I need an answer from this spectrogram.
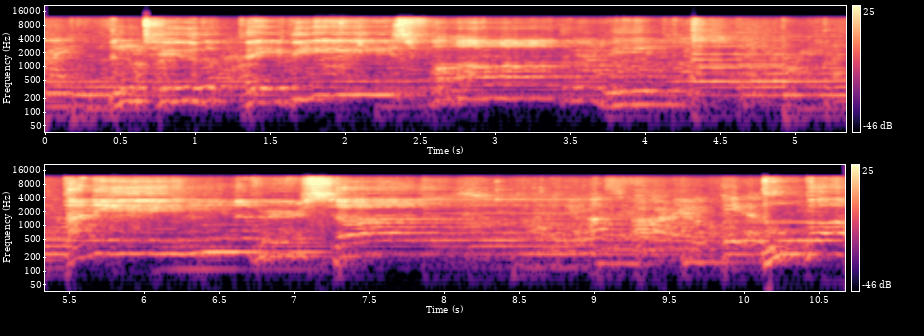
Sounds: Music, Speech

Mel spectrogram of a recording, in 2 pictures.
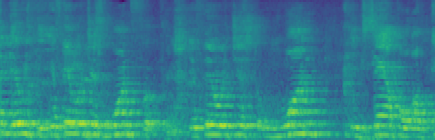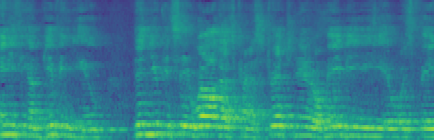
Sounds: Speech

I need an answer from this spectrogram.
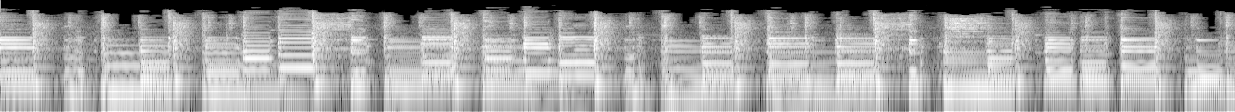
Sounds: Music, Electric guitar, Strum, Musical instrument, Guitar, Plucked string instrument

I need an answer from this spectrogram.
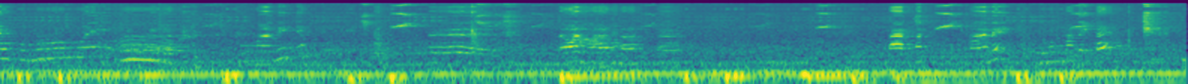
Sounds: Speech

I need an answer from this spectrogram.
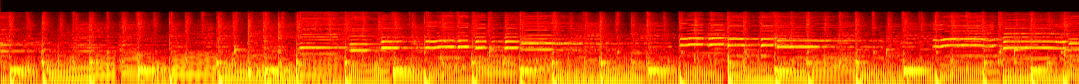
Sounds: Salsa music

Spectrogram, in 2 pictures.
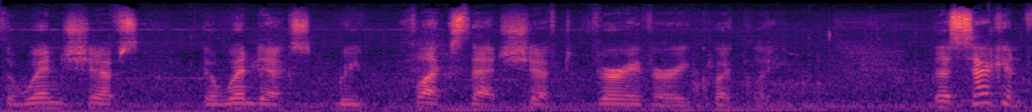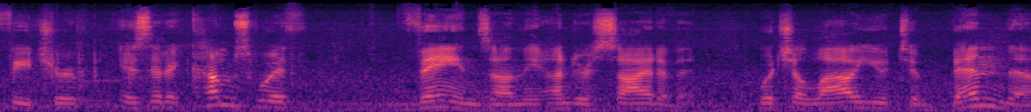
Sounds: Speech

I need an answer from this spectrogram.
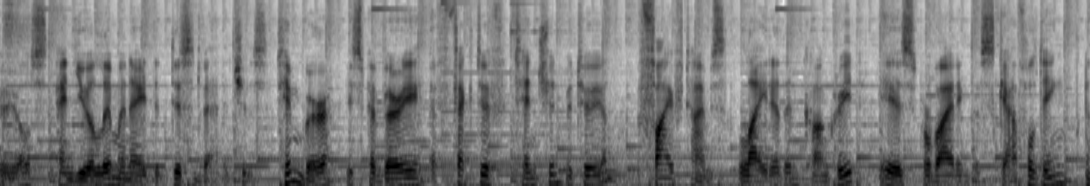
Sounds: Speech, Music

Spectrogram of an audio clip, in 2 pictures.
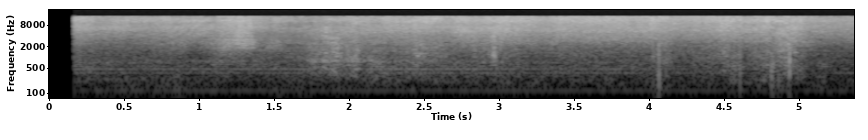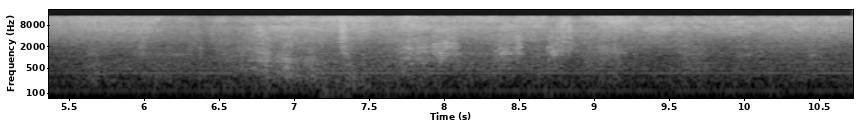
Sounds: Spray

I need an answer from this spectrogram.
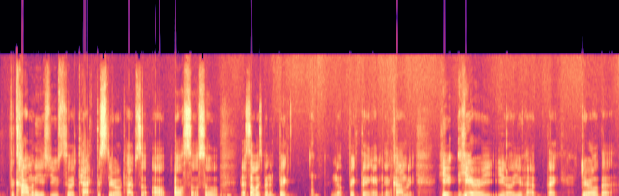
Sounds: Speech

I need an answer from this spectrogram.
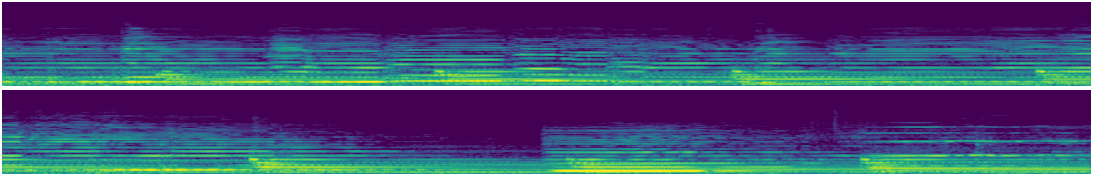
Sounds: Cello, Music, Bowed string instrument, Musical instrument

